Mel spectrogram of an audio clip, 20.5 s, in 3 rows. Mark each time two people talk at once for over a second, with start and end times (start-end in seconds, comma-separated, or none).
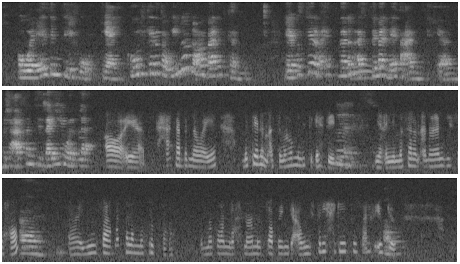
none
